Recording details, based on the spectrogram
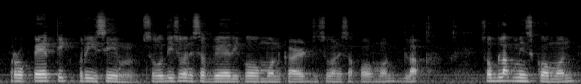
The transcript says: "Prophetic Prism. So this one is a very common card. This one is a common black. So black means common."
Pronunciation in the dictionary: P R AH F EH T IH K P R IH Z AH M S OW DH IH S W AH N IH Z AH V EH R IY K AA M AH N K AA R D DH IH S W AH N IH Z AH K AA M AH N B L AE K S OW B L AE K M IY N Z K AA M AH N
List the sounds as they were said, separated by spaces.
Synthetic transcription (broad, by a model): P R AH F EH T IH K P R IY S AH M S OW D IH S W AH N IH S AH V EH R IY K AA M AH N K AA R D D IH S W AH N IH S AH K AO M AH N B L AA K S OW B L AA K M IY N S K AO M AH N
